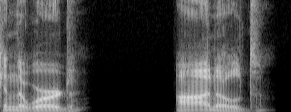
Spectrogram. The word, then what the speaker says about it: Arnold: arnold right yes arnold so the word arnold the a and the r they make up the first syllable so there's two syllables ar makes the first syllable and then nold is the second syllable so the letter r ends the first syllable since it's at the end of a syllable it's going to get that open r sound right lisa yes that's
